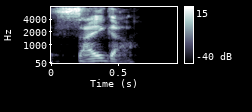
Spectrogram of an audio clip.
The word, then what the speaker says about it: Sega: and she said Sega. – Oh. – So that's it. That's how you say it.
